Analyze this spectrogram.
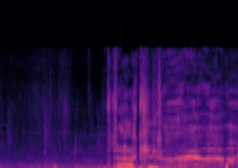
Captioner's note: laughing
